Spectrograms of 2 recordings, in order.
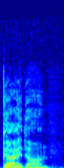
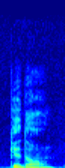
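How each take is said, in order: First: The first syllable sounds like 'guy'. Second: The first syllable sounds like 'gay'. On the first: The speaker calls it wrong. "Not Guidon. I'm an idiot" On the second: The speaker calls it right. "I think it's it'd be Gaydon"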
